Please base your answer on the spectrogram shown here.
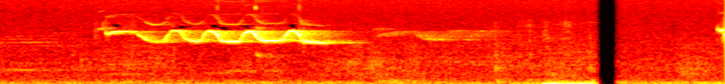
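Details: Orange-headed thrush, kept as a cage bird in Indonesia, song used as a lure to make other thrushes answer; a warbling, trilled phrase around the middle, then a short fainter whistle and a brief note at the end.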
